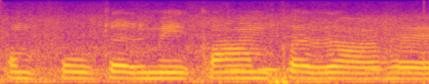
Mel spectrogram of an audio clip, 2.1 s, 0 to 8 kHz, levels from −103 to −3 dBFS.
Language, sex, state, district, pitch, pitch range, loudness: Hindi, female, Haryana, Charkhi Dadri, 215 Hz, 205-220 Hz, -12 LUFS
